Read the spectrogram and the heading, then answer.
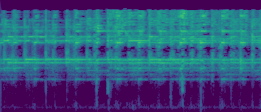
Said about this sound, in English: We want to ring the bell for self-invested.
